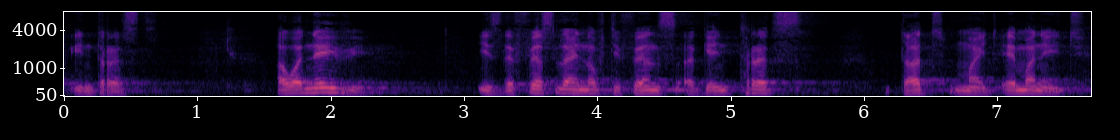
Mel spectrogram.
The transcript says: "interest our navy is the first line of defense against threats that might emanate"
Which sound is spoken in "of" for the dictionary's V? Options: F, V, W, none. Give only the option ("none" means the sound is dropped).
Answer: F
